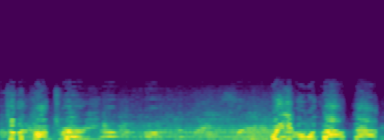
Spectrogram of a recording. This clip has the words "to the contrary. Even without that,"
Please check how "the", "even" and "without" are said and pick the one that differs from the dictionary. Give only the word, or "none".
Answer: none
